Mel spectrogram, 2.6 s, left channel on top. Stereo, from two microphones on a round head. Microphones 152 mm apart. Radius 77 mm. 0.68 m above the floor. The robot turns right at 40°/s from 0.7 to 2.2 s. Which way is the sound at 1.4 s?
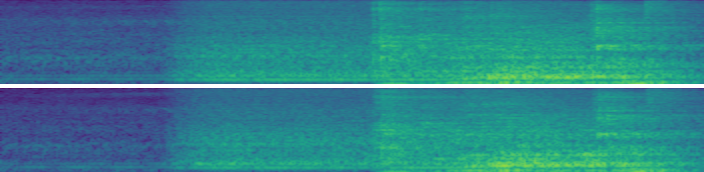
70° left.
